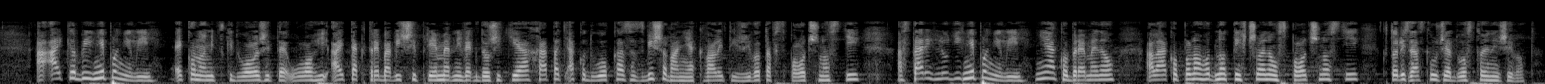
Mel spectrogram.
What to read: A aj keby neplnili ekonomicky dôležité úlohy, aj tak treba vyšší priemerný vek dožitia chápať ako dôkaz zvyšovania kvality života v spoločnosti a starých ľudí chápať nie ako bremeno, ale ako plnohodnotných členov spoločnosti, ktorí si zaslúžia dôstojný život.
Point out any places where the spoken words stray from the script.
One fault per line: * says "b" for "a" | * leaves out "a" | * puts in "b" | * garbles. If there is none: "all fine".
* says "neplnili" for "chápať"
* leaves out "si"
